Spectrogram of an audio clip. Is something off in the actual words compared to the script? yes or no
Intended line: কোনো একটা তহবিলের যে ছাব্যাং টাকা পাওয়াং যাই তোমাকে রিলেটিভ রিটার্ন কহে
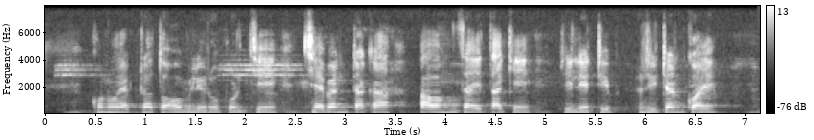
yes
